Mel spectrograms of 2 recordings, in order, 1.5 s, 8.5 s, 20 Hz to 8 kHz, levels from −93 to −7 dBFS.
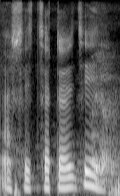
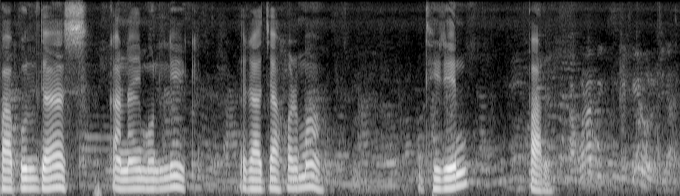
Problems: background sounds at intervals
